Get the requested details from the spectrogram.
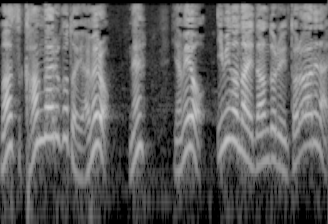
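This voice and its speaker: The speaker sounds animated, the pitch swinging very widely. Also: man. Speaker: event navigator and author. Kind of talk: live talk event hosting. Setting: stage with audience.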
